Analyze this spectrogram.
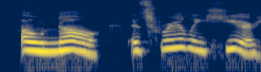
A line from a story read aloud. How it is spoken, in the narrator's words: he cried, a terrified expression on his face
